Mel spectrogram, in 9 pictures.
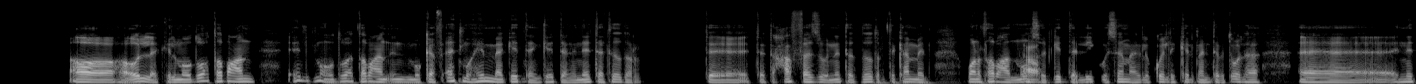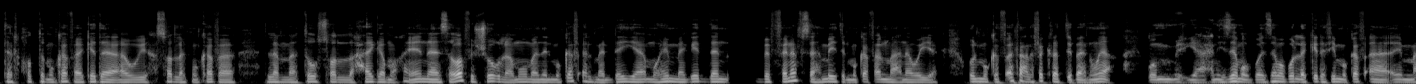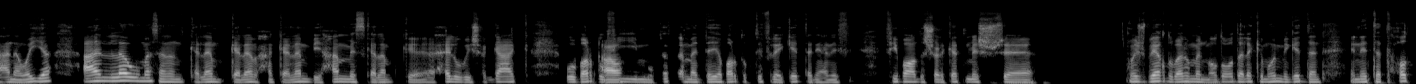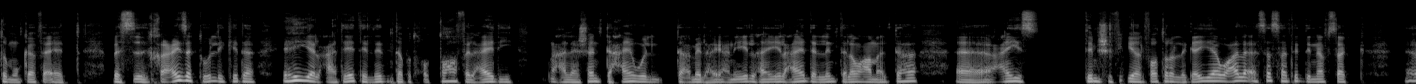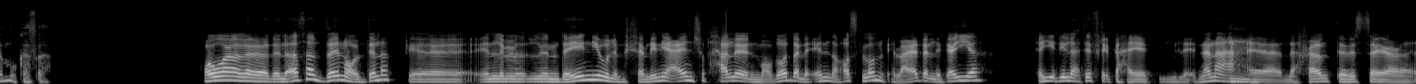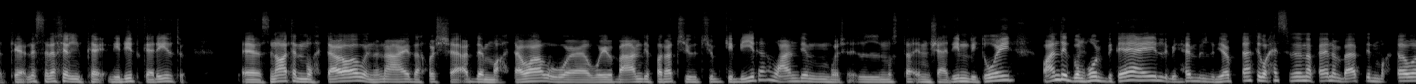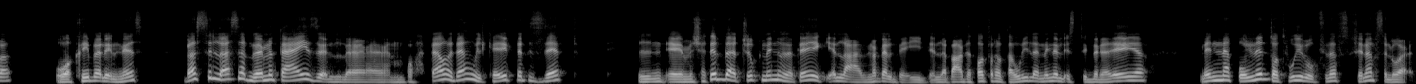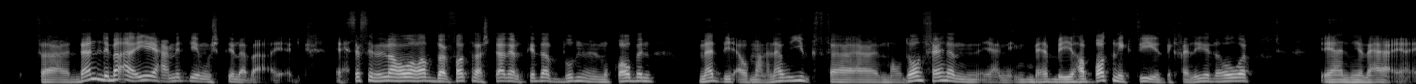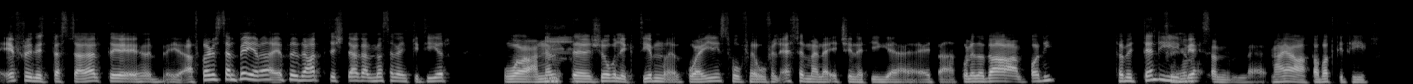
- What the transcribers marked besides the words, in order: swallow; tapping; in English: "Career"; in English: "والCareer"; "تشوف" said as "تشوك"
- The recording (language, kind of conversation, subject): Arabic, advice, إزاي أختار مكافآت بسيطة وفعّالة تخلّيني أكمّل على عاداتي اليومية الجديدة؟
